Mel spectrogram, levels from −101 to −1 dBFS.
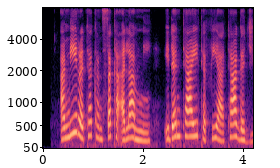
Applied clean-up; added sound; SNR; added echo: none; none; none; none.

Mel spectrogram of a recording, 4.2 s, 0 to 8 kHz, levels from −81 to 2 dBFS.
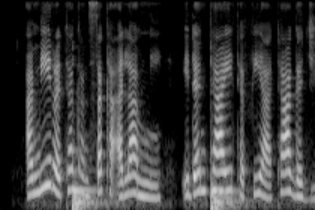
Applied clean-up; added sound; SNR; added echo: none; Bowed string instrument; 5 dB; none.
